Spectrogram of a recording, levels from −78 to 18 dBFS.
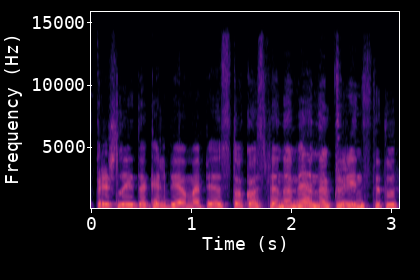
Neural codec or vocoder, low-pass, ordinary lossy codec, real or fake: none; 14.4 kHz; AAC, 96 kbps; real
